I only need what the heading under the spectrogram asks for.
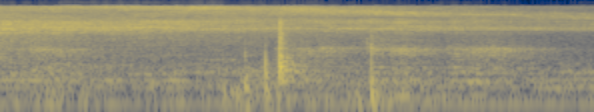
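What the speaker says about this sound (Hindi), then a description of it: "जब इसका प्रेशर अच्छे तरीके से ख़त्म हो जाएगा उसके बाद आपने इसे खोलना है।" A pressure cooker of beef karahi vents steam as it is opened, giving a steady, loud, close hiss that fades slightly toward the end, with a few faint metallic clicks partway through.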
